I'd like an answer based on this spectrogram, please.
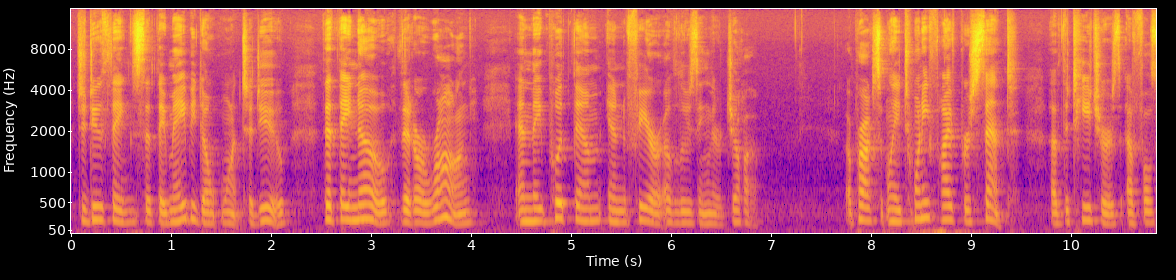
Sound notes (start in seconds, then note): none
